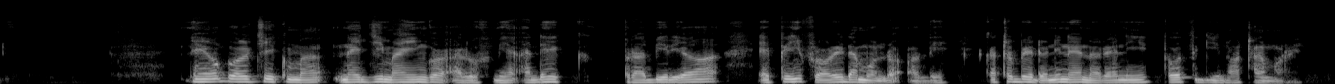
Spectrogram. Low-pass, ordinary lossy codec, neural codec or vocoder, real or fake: 9.9 kHz; none; vocoder, 44.1 kHz, 128 mel bands, Pupu-Vocoder; fake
